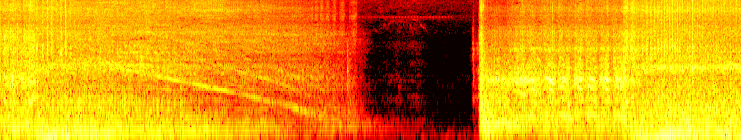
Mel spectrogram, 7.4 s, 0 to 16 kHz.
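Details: TO20 tractor after gas tank removal, with a suspected fuel-valve clog: engine winds down and dies, then restarts promptly and settles into an even, steady idle once fuel reaches it; normal idle.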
